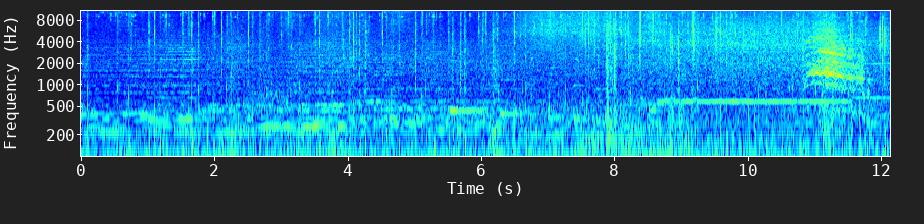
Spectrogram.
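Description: A horse gallops in The Witcher 3, its steady clip-clop of hooves running throughout with neighs and whinnies, over game music and a light patter of rain.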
